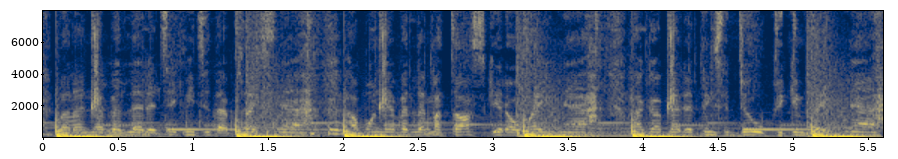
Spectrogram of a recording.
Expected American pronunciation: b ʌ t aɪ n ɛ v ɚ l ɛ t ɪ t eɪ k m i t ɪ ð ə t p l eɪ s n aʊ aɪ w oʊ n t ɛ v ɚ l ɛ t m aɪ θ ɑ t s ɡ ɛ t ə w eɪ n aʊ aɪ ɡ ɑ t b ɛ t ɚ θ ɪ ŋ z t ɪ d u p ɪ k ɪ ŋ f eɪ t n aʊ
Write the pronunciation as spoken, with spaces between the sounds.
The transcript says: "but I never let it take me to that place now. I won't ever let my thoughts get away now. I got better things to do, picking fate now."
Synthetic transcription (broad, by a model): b ʌ t aɪ n ɛ v ɚ l ɛ t ɪ t eɪ k m i t ɪ ð ə t p l eɪ s n aʊ aɪ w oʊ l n ɛ v ɚ l ɛ t m aɪ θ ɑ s ɡ ɛ t ə w eɪ n aʊ aɪ ɡ ɑ t b ɛ t ɚ θ ɪ ŋ z t ɪ d u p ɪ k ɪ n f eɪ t n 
